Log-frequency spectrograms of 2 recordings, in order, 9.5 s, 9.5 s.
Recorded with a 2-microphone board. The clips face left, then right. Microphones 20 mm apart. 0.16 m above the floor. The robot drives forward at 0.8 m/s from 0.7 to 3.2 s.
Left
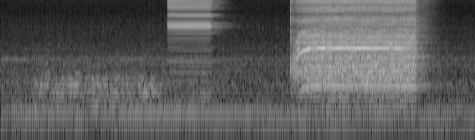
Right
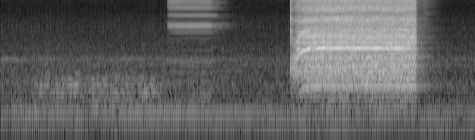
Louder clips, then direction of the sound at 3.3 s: Left 7 dB; 45° left (ahead or behind).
